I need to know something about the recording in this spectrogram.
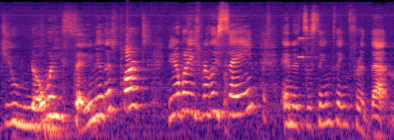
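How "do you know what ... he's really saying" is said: high, rising, animated questions; lightly hammed-up eager questioning; eager fan. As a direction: excitedly quiz a friend about the lyrics. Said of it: "and you're like".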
